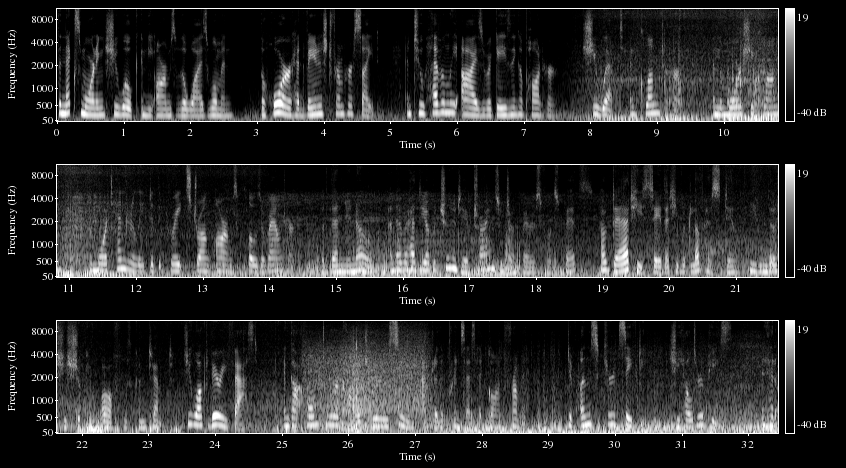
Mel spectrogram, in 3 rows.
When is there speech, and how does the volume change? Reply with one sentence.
You can hear the speech from 0.0 to 32.4 s, at a steady volume.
